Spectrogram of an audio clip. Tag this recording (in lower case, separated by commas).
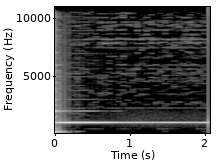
plucked string instrument, guitar, music, acoustic guitar, musical instrument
